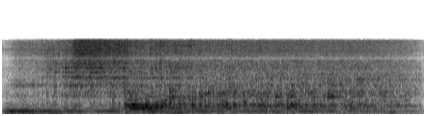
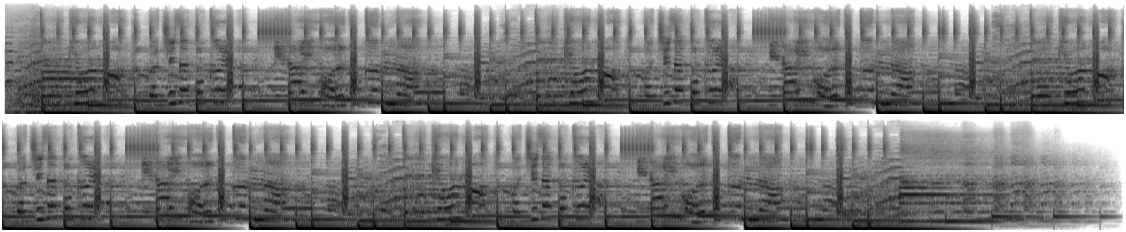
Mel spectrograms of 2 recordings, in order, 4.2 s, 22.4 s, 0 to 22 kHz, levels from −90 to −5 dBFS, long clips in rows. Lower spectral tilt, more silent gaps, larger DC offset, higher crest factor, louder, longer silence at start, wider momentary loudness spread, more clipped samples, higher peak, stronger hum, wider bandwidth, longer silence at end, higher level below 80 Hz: second, -3.5 dB/octave vs -5 dB/octave; neither; neither; first, 14 dB vs 8 dB; about the same, -12 LUFS vs -10 LUFS; about the same, 0 s vs 0.05 s; first, 13 LU vs 4 LU; neither; about the same, 0 dBFS vs 0 dBFS; neither; second, 5.4 kHz vs 15.5 kHz; second, 0 s vs 0.2 s; second, -36 dBFS vs -8 dBFS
